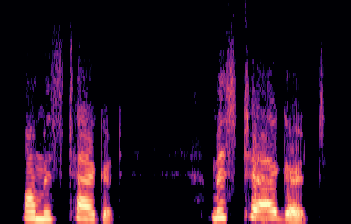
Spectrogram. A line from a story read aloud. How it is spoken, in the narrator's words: said, in a joyous moan, the voice of the severe, unemotional Miss Ives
